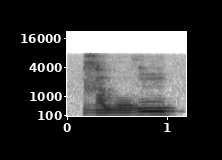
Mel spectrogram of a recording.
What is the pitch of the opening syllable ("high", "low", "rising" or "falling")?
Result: high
